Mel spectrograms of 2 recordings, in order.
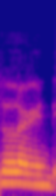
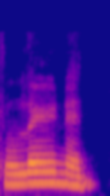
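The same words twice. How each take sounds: First: "learned" said lernd with an open e; wrong pronunciation. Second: "learned" said lurned, with the r-coloured schwa; correct pronunciation. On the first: Tutor repeating her mistaken learned with an open e. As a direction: say "learned" as lehrnd, short e before the r. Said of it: "I said learned". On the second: Tutor giving the correct learned after her mistake. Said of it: "the other one is learned". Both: Shown as a demonstration.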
